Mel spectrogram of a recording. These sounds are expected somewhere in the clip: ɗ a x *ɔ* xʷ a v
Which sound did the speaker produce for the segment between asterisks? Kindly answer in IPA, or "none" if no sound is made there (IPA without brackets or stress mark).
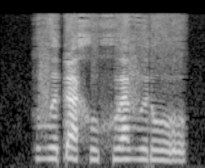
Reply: o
